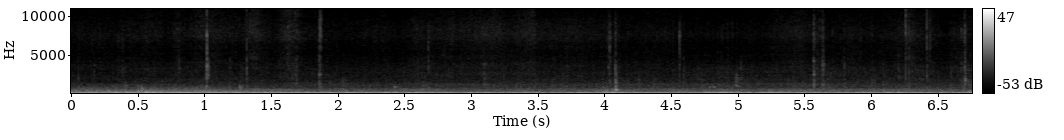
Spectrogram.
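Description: An old 1990s car drives along a rough village gravel road, a steady close engine rumble with road and wind noise throughout and no speech.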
